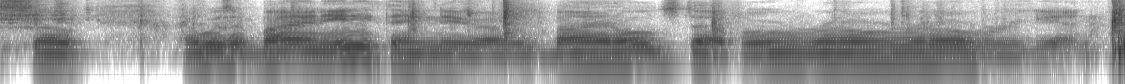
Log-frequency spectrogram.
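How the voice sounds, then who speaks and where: Clear background noise sits under the voice of a middle-aged man. He talks at an average male pitch in an unscripted, conversational way. It is a casual show-and-tell, full of easy reminiscing. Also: a little mellow. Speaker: music collector presenting their collection. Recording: clearly noisy home recording with clicks.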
